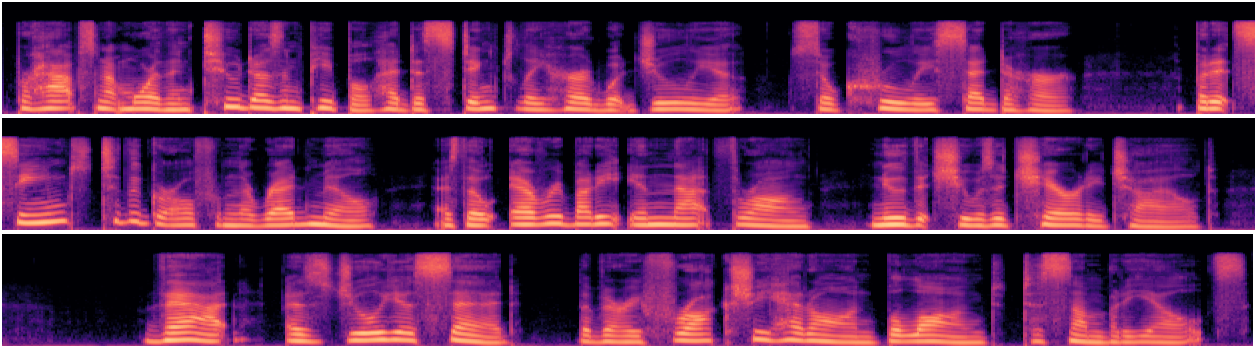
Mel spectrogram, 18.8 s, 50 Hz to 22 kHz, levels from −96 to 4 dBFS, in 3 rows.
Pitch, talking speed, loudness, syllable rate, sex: 185 Hz, 170 wpm, -18 LUFS, 4.8 syllables/s, female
